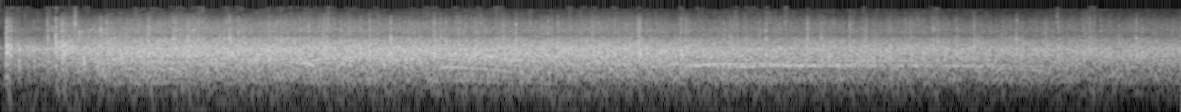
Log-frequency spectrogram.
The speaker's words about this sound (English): And with those final words, the members of Congress roared with approval, as you're hearing. It went on for over a minute.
